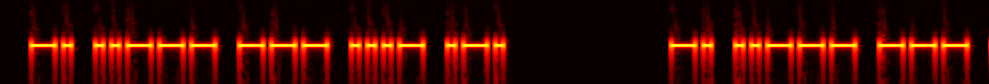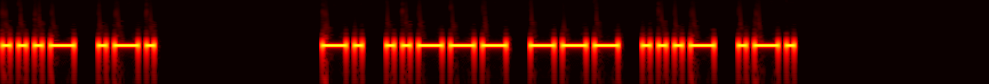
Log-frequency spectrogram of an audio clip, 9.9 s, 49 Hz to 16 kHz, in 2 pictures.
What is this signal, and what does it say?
Morse code, heard as a keyed tone, about 30 wpm, 700 Hz. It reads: N2OVR N2OVR N2OVR
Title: USA Call Signs - 5 Characters - Repeated 3x - 30wpm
